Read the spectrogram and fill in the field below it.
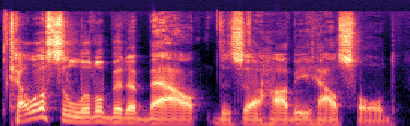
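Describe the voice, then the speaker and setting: A man's voice: low-pitched, big pitch swings, fast, dark tone, no echo, clean studio sound. A man hosting an interview, asking questions and responding in an encouraging, affirming way. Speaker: host. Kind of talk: interview conversation.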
